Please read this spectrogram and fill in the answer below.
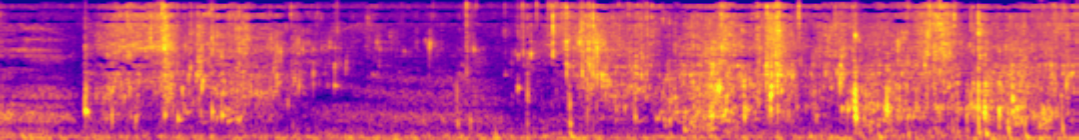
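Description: Bare feet splashing and squelching through shallow water and soft mud in a string of irregular wet steps, busier in the second half, over a steady low rumble.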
